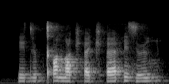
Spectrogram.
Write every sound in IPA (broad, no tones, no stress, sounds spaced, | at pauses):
e d ø b kʼ ɑ n ɑ t͡ʃʼ æ t͡ʃʼ æ h e z ø ʎ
